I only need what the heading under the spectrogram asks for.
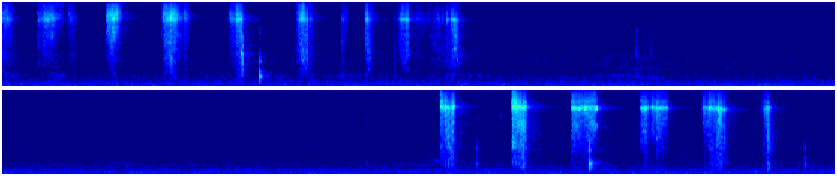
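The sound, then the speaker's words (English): A voice imitates a grasshopper with rapid, raspy, hissing chirps, two bursts of about eight to ten pulses each, separated by several seconds of near silence. “Here, this is how I think a grasshopper sounds.”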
